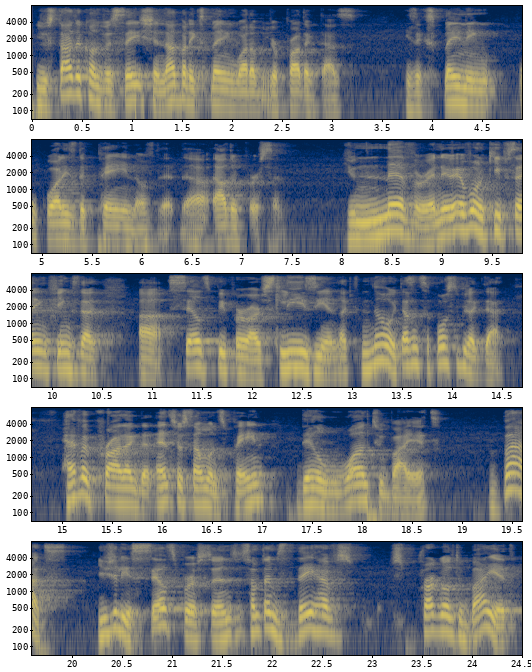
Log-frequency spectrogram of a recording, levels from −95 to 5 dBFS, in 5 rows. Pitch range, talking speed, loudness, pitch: 120-170 Hz, 165 wpm, -18 LUFS, 145 Hz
